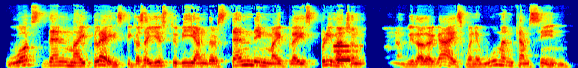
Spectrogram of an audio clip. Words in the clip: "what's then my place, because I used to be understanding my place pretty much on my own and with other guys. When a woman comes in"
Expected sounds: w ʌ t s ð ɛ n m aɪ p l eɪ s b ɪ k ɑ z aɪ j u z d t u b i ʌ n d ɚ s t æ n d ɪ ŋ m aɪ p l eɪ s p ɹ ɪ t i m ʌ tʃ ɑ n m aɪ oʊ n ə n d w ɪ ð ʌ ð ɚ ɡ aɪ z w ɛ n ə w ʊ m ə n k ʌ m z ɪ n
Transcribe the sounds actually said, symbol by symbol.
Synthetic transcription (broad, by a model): w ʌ t s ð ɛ n m aɪ p l eɪ s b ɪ k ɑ s aɪ j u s t u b i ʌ n d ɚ s t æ n d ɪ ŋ m aɪ p l eɪ s p ɹ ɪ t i m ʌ tʃ ɑ n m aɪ oʊ n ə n w ɪ ð ʌ ð ɚ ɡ aɪ s w ɛ n ə w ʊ m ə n k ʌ m s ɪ n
